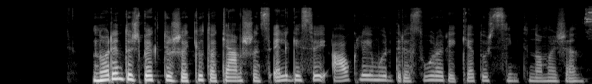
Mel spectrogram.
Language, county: Lithuanian, Vilnius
